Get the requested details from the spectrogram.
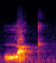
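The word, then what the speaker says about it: lough: So, how would we now pronounce L O U G H? How would we pronounce L O U G H? L O G. love. L O G U u G h is not low and it's not loud. Love and it's not love. The pronunciation would actually shock you. You're getting closer. Look. The pronunciation of that word is luck.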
